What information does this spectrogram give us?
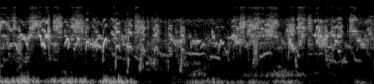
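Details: A pair of budgies gives dense, high chattering chirps and warbles throughout, with low thumping or rumbling bursts underneath in the first and middle parts.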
